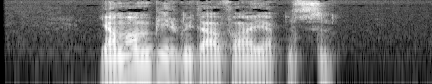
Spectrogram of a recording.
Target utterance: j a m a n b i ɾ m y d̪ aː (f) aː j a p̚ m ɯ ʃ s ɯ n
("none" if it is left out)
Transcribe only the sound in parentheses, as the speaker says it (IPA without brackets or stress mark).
f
